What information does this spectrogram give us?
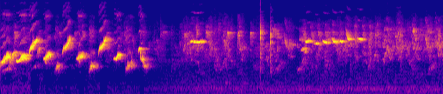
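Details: White-rumped shama singing vigorously: a fast string of loud descending whistled slurs, then a scratchy, busy jumble of high chattering notes.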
